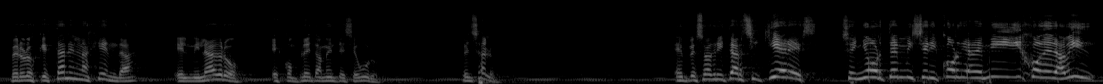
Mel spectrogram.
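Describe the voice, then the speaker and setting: A man with an Argentine accent preaching a sermon as a pastor, animated, questioning the congregation and acting out biblical voices. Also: high-pitched. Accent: Argentine Spanish.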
